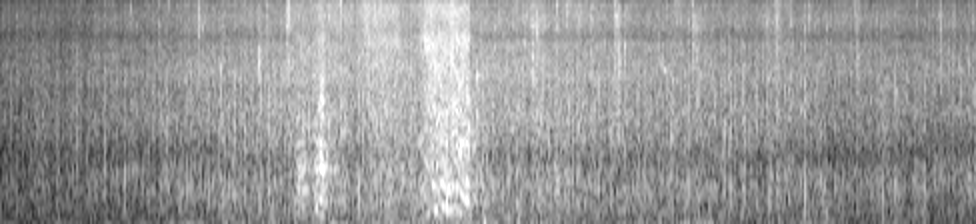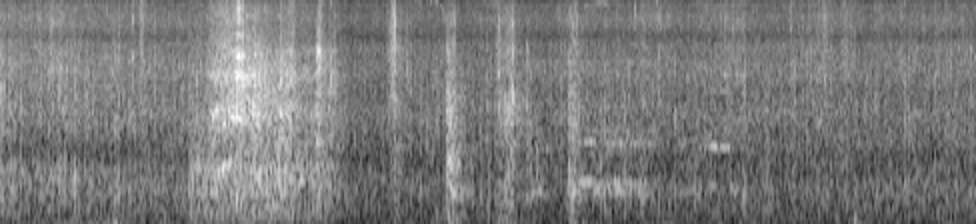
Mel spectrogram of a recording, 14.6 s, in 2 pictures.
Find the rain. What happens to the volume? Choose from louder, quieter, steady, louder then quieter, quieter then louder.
quieter.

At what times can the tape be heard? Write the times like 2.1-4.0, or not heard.
10.2-11.7.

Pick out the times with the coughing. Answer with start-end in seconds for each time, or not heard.
not heard.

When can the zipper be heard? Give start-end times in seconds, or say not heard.
2.2-3.5, 8.7-9.9.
